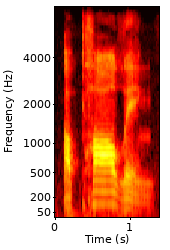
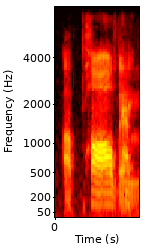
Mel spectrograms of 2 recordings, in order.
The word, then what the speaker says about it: appalling: could you repeat it appalling appalling apping middle syllable stress uh very negative very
